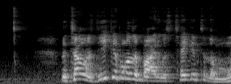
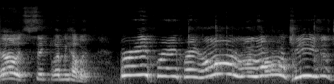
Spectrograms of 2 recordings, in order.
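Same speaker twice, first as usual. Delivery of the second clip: high, loud mock praying; frantic faith healer; 4 dB louder than usual. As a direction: wail out a hammed-up prayer over a sick child.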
